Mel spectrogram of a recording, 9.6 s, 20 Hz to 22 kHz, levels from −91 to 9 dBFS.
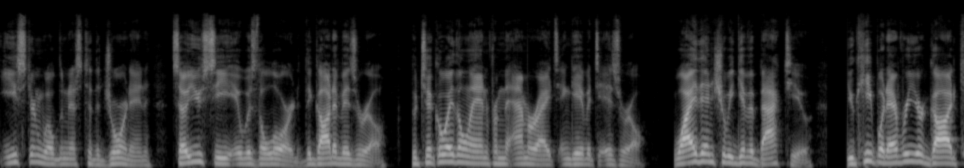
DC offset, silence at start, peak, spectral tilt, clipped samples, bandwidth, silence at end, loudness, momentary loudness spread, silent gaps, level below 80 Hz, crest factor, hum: under 0.1%; 0.05 s; -6 dBFS; -4.5 dB/octave; under 0.1%; 15.5 kHz; 0 s; -30 LUFS; 14 LU; 4.00-4.12 s, 6.59-6.74 s, 8.26-8.47 s; -68 dBFS; 22 dB; none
